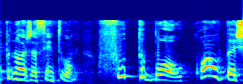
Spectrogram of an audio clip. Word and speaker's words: futebol: A seguir temos a palavra futebol. Onde é que nós acentuamos? Futebol. Qual das sílabas é lida com mais intensidade? Futebol. Já viram? Onde é que nós vamos acentuar, meninos? Então, na última sílaba.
